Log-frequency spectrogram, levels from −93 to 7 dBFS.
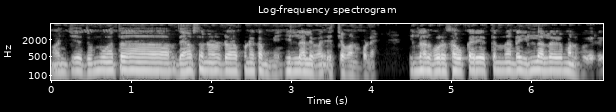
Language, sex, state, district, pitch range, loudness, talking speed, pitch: Tulu, male, Karnataka, Dakshina Kannada, 140-150 Hz, -16 LUFS, 120 wpm, 145 Hz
